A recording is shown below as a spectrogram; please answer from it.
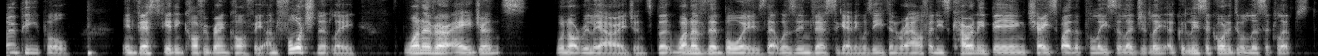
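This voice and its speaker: A man's voice: fairly low pitch, animated, fast talker, dry recording, clean studio sound. An Australian man hosting a casual livestream, chatty and sarcastic, reacting to clips and laughing often.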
